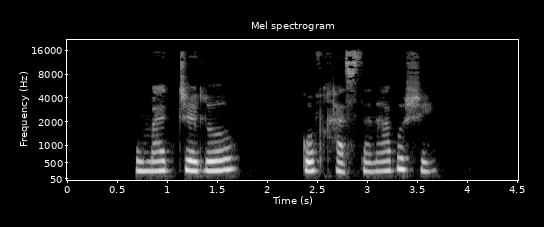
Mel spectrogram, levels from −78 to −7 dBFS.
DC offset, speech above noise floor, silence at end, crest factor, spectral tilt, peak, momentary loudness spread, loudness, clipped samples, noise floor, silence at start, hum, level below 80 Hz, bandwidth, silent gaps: under 0.1%; 66 dB; 0.8 s; 18 dB; -3 dB/octave; -8 dBFS; 11 LU; -23 LUFS; under 0.1%; -87 dBFS; 0.7 s; none; -74 dBFS; 16.5 kHz; none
